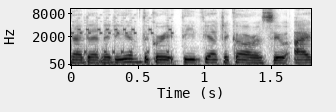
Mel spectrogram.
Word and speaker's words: Yatagarasu: The fantasmagorically changing identity of the great thief Yatagarasu.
